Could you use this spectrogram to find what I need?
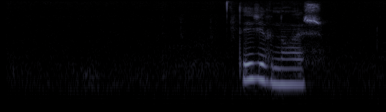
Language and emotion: Russian, neutral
